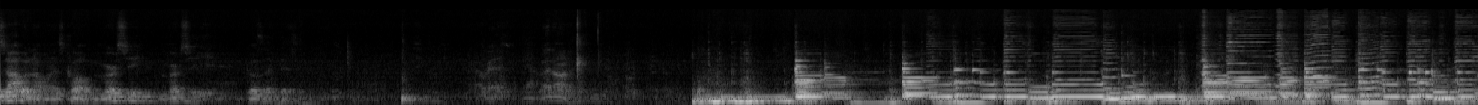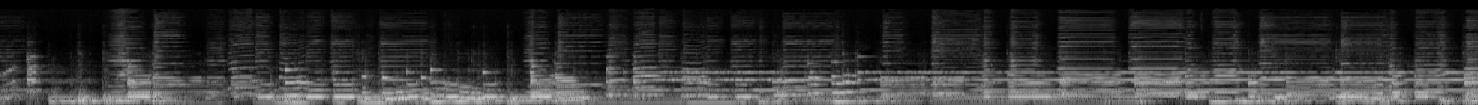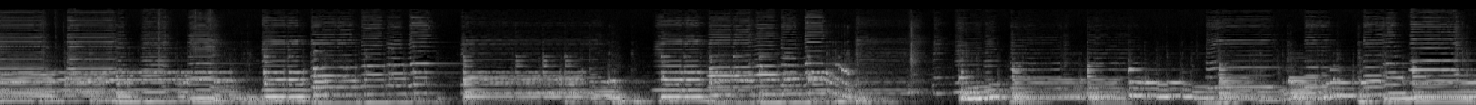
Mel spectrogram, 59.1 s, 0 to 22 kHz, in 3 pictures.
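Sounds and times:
organ playing bluesy tune: 9.4 - 59.0
harmonica playing: 10.6 - 20.6, 21.2 - 59.0.

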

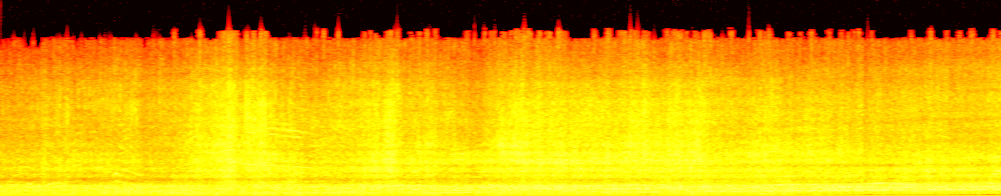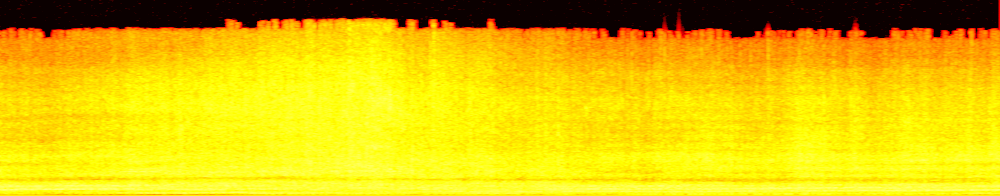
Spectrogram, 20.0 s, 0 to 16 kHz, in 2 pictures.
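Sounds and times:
race car engines accelerating: 0.0 - 20.0.

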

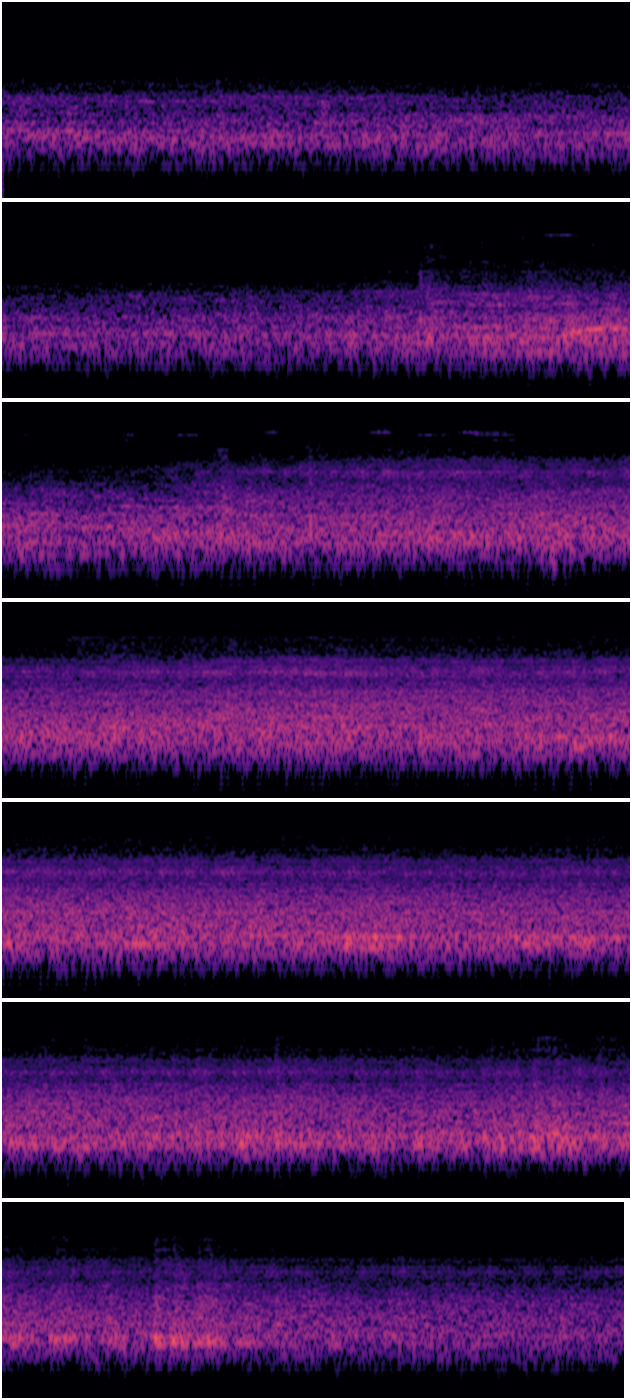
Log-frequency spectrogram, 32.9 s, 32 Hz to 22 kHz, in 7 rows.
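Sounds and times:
city traffic: 0.0 - 32.9
urban hum: 0.0 - 32.9.

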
